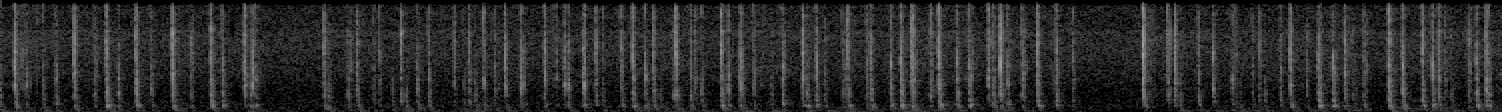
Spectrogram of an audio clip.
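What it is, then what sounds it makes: Laptop keyboard being typed on. Two hands type with their fingertips on a backlit MacBook Pro laptop keyboard, its plastic keycaps set in a hollow aluminum case. The result is a quick, continuous stream of light, crisp key taps with bright clicks over a faint, steady low hum, and each tap dies away almost instantly.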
